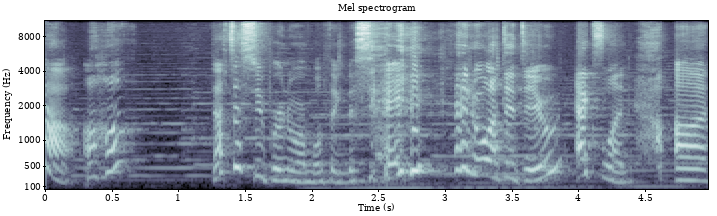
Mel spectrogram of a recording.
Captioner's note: laughing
